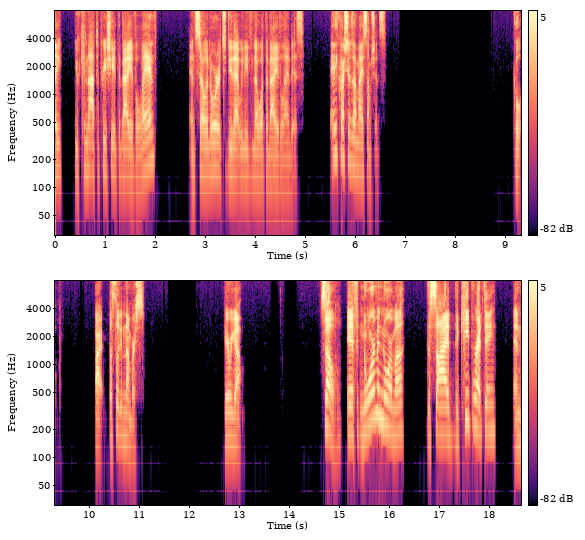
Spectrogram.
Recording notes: This was a live class recorded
